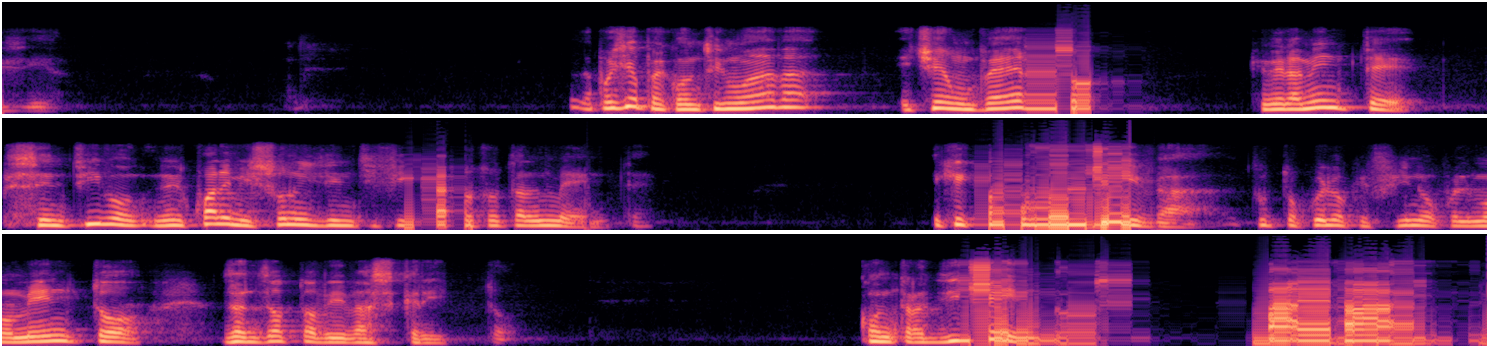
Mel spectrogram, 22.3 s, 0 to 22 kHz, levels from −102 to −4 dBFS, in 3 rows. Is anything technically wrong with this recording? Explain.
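Yes. There are two kinds of fault.

Robotic sound from repeated short buffers appears at 5.13 to 5.72 s, 9.44 to 9.78 s, 12.29 to 13.06 s, and from 19.65 s to the end. The sound becomes a rigid, metallic buzz at 100 Hz. It still loosely tracks the speech. The likely cause is audio arriving too seldom. The software then replays a 10 ms piece over and over, so most of the real audio in these spans is skipped. That repeat length sets the fixed buzz pitch.

Scattered short gaps run from 9.21 to 13.43 s. There are about seven small holes, the longest about 20 ms, with 160 ms missing in total. The receiver covered each hole by extending the preceding sound. This filled about 150 ms, a small share of the span. You hear brief ticks, smears and hiccups. The speech stays clear between them. This stretch overlaps two of the buzzing spans.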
